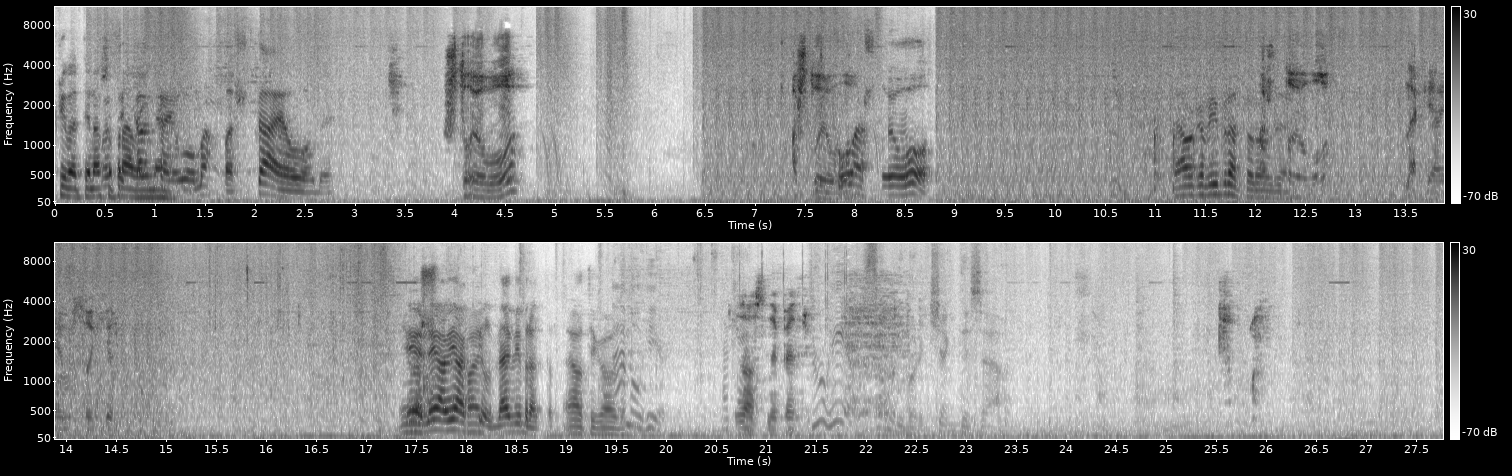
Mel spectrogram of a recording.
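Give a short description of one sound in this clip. A rifle fires rapid gunshots.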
